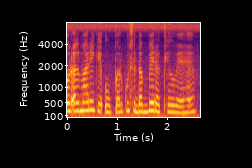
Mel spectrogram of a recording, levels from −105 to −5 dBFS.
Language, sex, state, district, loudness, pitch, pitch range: Hindi, female, Punjab, Kapurthala, -15 LUFS, 230 Hz, 215-255 Hz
